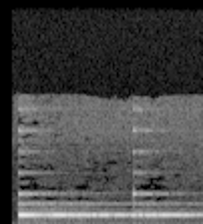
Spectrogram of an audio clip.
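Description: A clear, bell-like ping struck twice, a little over a second apart. Each strike rings on, and the second fades away slowly.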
